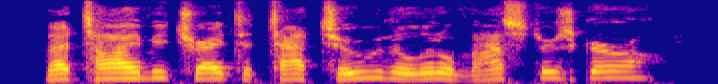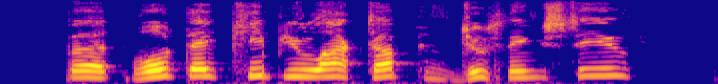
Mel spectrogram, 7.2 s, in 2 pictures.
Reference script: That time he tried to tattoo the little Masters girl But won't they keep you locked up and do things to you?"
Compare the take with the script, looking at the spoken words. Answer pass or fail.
pass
